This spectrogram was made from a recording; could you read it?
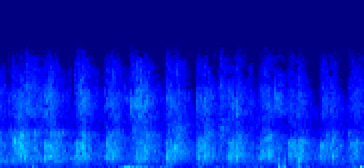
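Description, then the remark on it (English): An audience claps steadily to welcome speaker Mr. Obi Brown as he comes up to speak; a dense wash of many hands that holds at an even, lively level throughout with no voices over it. “Come on, continue to clap until he gets here.”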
